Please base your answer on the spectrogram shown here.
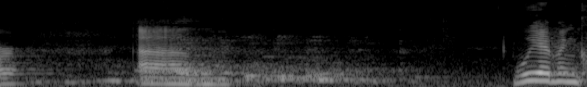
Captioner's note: participants laughing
